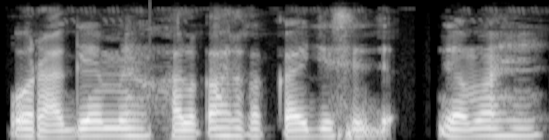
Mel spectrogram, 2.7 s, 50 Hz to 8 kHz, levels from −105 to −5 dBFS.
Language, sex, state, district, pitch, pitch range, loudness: Hindi, male, Chhattisgarh, Balrampur, 150 Hz, 145-155 Hz, -18 LUFS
